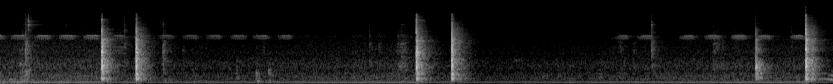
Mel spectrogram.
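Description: A hammer taps sharply on a chisel.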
